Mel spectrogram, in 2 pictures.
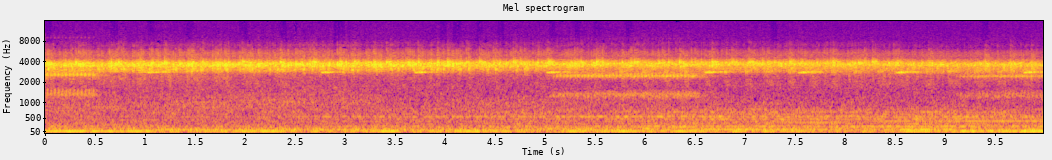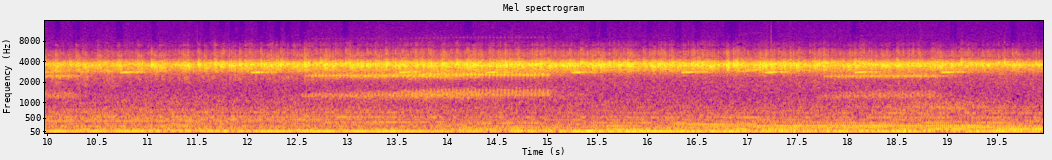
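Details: Tree frogs at night in North Carolina backwoods, calling in separate bursts a few seconds apart, about one to two seconds each, against a steady shrill insect hum and low background rumble.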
